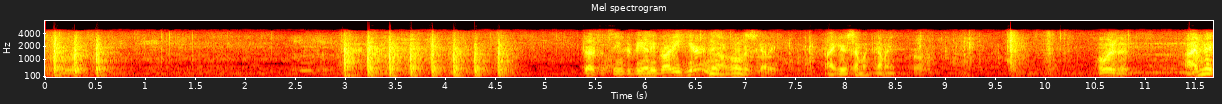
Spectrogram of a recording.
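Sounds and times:
knocking on a door: 0:03.0 - 0:04.7
speech: 0:05.4 - 0:08.7, 0:10.6 - 0:11.6.

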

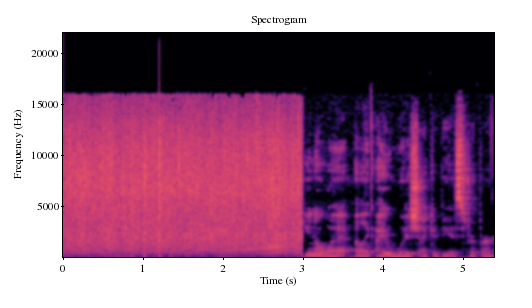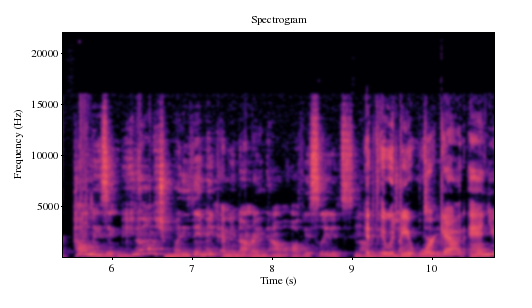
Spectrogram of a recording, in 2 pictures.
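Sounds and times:
quick soft hand claps: 0:00.6 - 0:02.2
speech: 0:03.0 - 0:10.7.

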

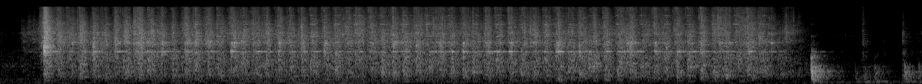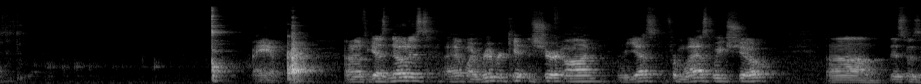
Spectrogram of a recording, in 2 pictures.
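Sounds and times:
cocktail shaker with ice being shaken: 0:00.0 - 0:08.1
speech: 0:12.9 - 0:18.4.

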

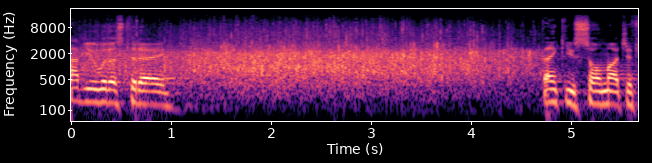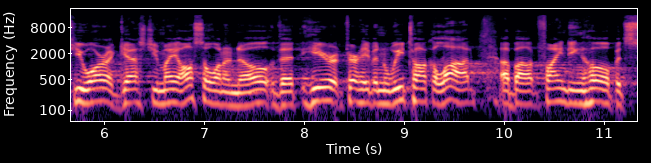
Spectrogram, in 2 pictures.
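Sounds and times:
speech: 0:00.0 - 0:01.2, 0:04.7 - 0:11.3
crowd applause: 0:00.0 - 0:05.0.

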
